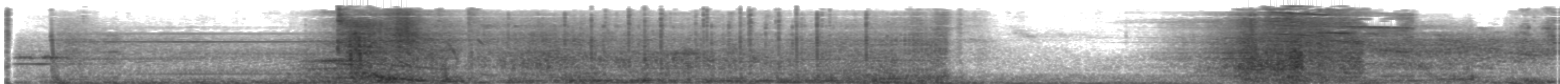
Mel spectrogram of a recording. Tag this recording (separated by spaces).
digital warp tech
